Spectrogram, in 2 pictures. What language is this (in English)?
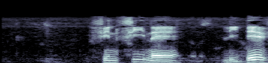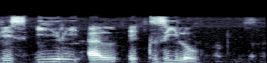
Esperanto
